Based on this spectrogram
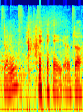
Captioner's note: chuckles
